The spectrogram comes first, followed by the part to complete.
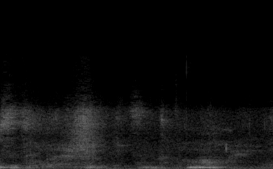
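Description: Quiet rustling of a lightweight dress being pulled on over a small child's head, with two short, low vocal sounds from the child, one at the start and one about a second and a half in.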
